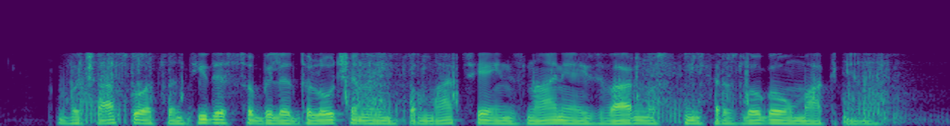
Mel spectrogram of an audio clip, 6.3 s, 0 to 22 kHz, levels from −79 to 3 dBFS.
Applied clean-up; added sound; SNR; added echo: neural mask model RNNoise.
